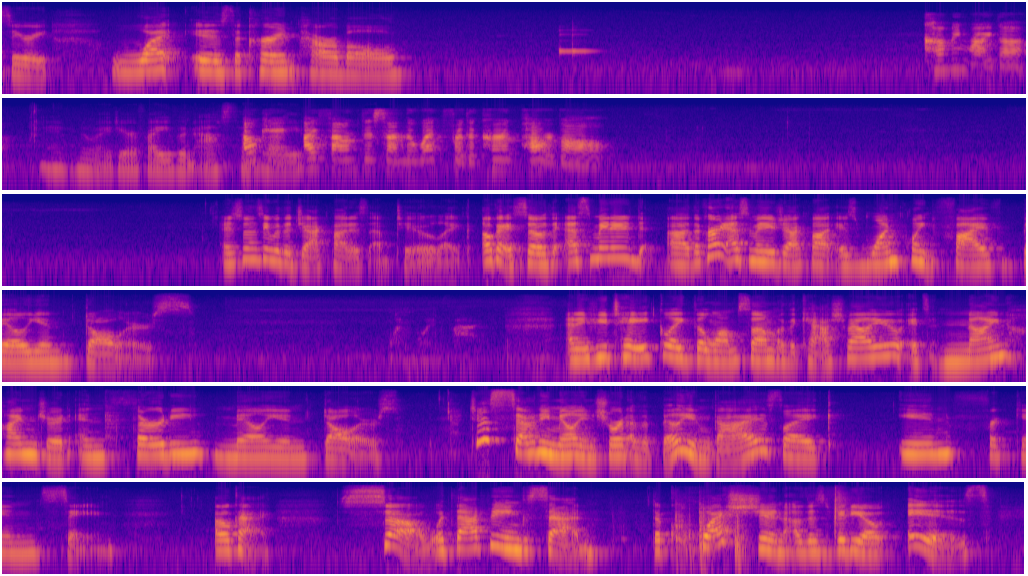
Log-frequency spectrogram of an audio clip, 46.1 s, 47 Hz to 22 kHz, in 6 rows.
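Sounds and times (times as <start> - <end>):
woman whispering: 25.9 - 26.8.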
